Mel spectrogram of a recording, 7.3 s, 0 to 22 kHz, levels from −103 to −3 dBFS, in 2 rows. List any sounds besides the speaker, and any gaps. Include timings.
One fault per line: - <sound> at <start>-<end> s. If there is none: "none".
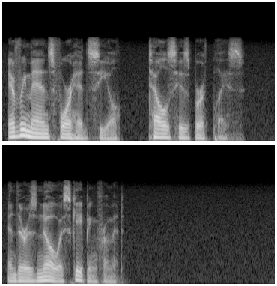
none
